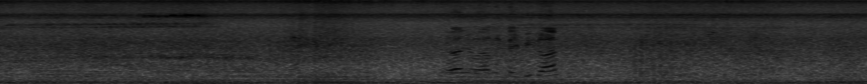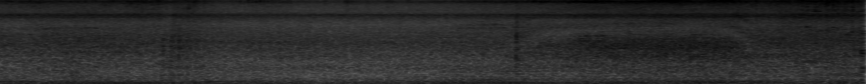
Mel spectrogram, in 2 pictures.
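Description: Dense road traffic beside Luneta Park in Manila, a constant low rumble of passing vehicles with occasional higher engine or horn sounds, heard under someone talking as he walks.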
